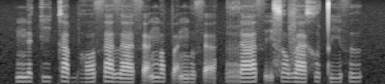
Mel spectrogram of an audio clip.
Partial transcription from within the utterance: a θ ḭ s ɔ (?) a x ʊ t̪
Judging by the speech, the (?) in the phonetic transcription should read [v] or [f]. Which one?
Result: v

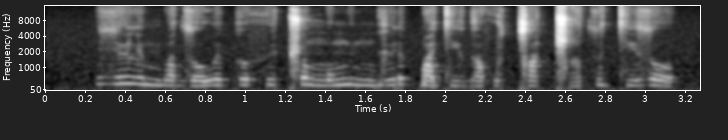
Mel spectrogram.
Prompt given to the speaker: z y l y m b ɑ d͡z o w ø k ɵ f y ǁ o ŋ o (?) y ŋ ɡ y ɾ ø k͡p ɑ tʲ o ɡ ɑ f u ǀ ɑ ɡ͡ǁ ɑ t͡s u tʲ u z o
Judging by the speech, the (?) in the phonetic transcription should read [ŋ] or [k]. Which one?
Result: ŋ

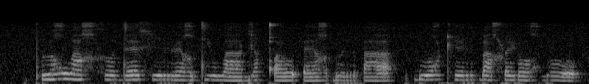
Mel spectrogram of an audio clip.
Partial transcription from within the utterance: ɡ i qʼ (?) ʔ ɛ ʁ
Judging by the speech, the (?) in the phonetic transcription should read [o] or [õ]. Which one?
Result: o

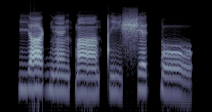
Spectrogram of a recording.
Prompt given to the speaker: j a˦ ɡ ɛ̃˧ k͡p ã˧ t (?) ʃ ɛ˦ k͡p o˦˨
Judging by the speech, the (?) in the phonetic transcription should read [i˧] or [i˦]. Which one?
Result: i˧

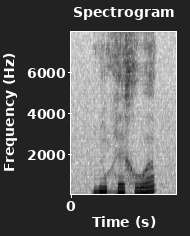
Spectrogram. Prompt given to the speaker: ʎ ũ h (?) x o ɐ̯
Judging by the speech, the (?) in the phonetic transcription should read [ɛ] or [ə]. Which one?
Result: ɛ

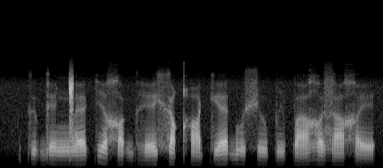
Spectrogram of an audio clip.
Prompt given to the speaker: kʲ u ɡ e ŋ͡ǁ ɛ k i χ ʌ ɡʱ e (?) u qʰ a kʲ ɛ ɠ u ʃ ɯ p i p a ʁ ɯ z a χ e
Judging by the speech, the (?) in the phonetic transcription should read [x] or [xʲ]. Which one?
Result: xʲ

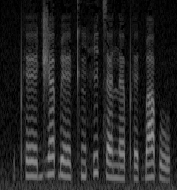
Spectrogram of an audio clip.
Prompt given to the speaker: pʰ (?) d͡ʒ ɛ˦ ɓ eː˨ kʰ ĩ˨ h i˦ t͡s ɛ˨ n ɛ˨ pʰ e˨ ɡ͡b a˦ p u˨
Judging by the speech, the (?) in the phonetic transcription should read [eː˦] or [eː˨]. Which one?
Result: eː˨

